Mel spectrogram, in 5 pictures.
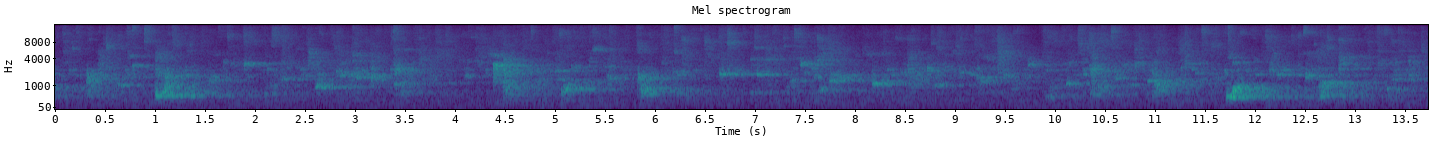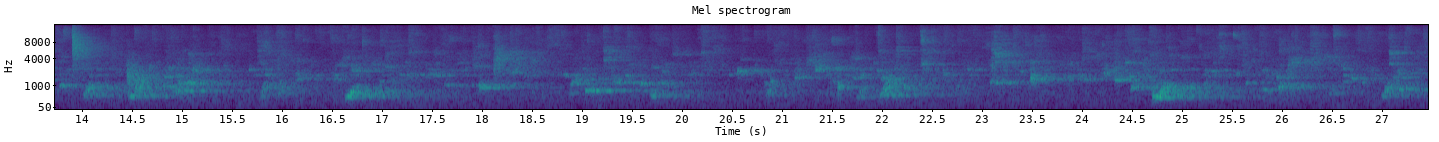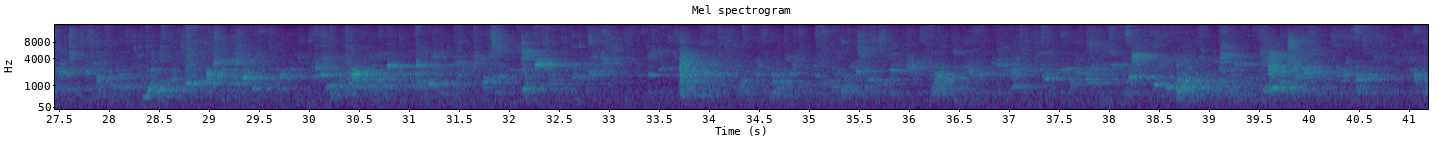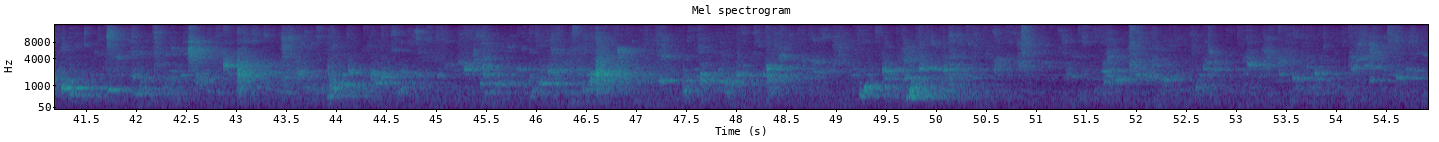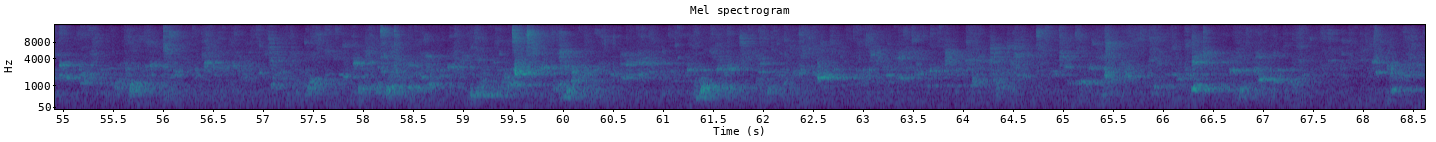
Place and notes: Short soundscape of an underground mine. Rain into the tunnel and reverb.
